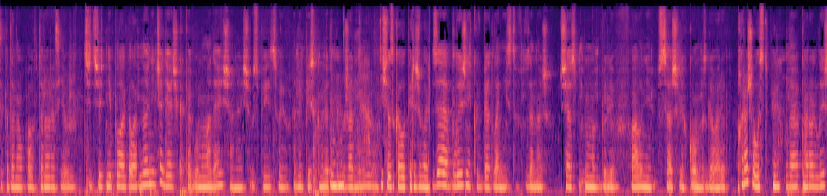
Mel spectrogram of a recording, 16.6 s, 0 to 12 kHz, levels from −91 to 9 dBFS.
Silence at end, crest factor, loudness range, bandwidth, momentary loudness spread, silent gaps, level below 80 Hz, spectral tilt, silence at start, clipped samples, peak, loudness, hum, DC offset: 0 s; 12 dB; 3 LU; 10.5 kHz; 6 LU; none; -38 dBFS; -5 dB/octave; 0 s; under 0.1%; -2 dBFS; -14 LUFS; none; under 0.1%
